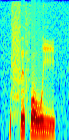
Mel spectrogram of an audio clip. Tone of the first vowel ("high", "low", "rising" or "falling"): low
